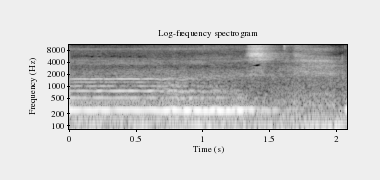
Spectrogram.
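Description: A woman's voice holding one long, steady hummed note that fades out about a second and a half in, between sung phrases of a song.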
